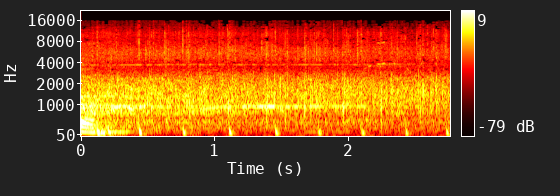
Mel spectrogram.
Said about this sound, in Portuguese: Cara, isso tem que ser aplaudido, pelo amor de Deus. Uau!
